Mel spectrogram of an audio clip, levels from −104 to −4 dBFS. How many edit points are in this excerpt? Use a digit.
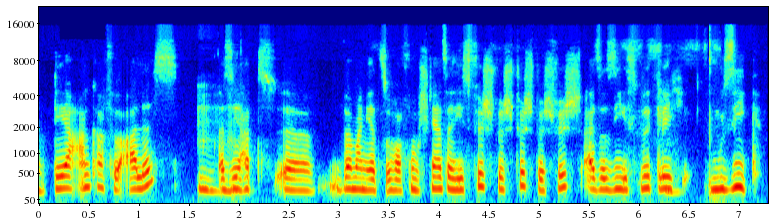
1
